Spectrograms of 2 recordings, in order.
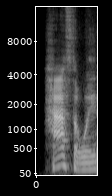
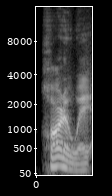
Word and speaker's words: Hathaway: It's Hathaway, not Hardway.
